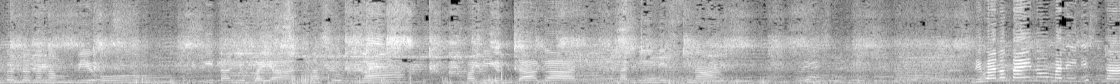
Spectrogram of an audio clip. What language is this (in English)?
Filipino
